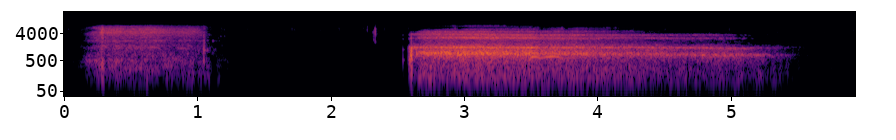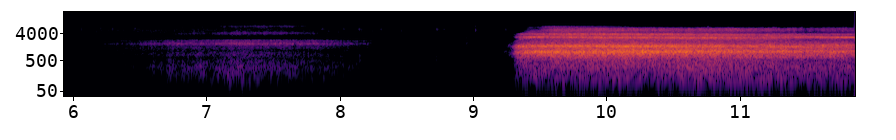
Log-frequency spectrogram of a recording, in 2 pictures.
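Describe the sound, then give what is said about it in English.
Slow, deep breaths are drawn together during a guided meditation. Long airy inhales and exhales swell and fade in a few broad waves, one faint and soft, with no talk over them. “So let's take three deep breaths together, and then I'll say an intention, and we will start the transmission.”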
